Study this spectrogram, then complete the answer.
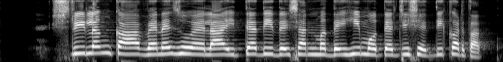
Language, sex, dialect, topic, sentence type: Marathi, female, Standard Marathi, agriculture, statement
